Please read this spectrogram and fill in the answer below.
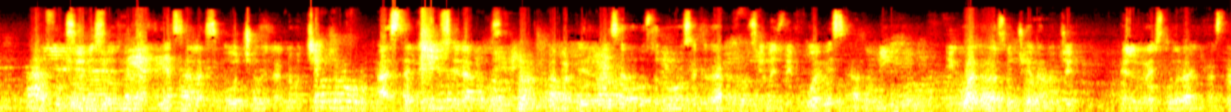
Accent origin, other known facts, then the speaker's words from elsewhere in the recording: Tuxtla Gutiérrez, Chiapas, Mexico; born there; Bueno, yo nací en Tuxtla Gutiérrez, soy chiapaneco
